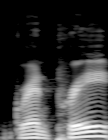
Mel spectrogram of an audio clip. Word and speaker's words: Grand Prix: The X is silent. Grand Prix?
